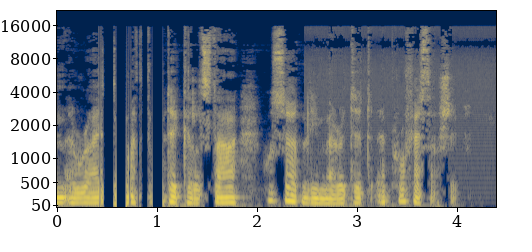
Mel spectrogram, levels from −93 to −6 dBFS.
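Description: From 0.43 to 1.08 s, wireless packets most likely failed to reach the headphones in time and were discarded, a Bluetooth dropout. The speech breaks into scattered gaps totalling about 450 ms across 640 ms, the longest near 110 ms, resuming each time as if it had played on.

From 2.48 s to the end, a nearby DECT cordless phone's radio bursts, repeating every 10 ms, are being rectified by the audio circuitry. This DECT buzz comes through as a steady, thin 100 Hz drone rich in harmonics, sitting roughly 25 dB beneath the speech.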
